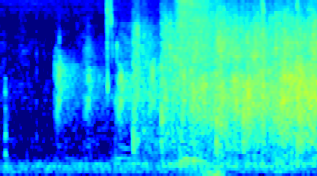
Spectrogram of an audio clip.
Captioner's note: applause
